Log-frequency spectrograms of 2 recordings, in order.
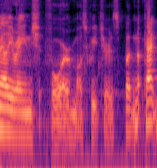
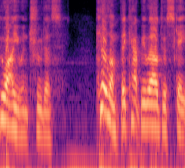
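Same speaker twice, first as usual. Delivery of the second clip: furious, loud, angry barked commanding voice; 3 semitones higher, 5 dB louder than usual. Voicing an archer who fires on the intruders and orders them killed: angry. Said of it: "frowns angrily and like".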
